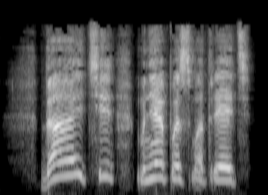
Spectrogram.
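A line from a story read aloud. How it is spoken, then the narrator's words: Shouted. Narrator (Russian): закричала Мэг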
